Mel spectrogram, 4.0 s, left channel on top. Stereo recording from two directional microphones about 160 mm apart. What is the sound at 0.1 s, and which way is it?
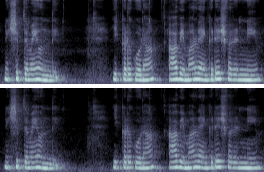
A woman's voice, 15° left (ahead or behind).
